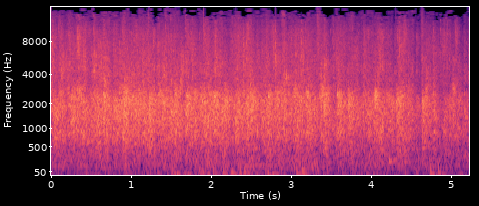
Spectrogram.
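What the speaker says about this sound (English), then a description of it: "If I could get a round of applause." Sustained audience applause at the close of an interview session, dense and steady clapping from a room full of people throughout, with no talk over it.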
